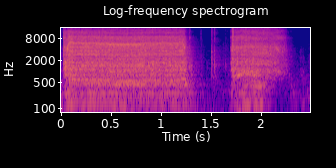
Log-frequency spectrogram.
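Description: A power drill in regular drill mode, not hammer, whirs in two short bursts, high-pitched and close, with a brief pause between them.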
